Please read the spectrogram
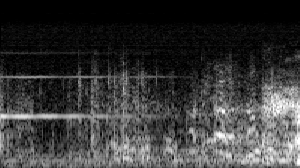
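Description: A telephone bell ringing, cut off a little under a second in as the phone is answered, followed by voices.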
